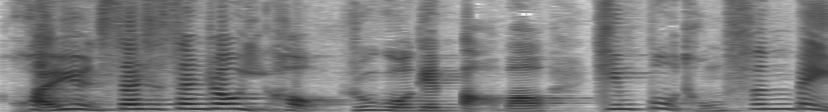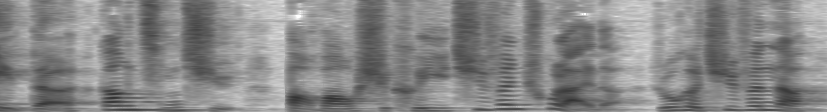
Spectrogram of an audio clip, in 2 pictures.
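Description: A woman scientist giving a public talk on infant language learning in a lively, engaging way, often putting questions to the audience. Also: on the high side, normal speed, few pauses.

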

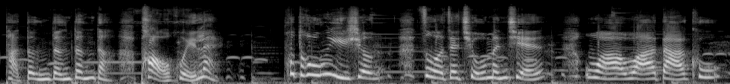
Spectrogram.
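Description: A woman reading a children's picture book aloud in a slow, expressive, sing-song way. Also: high-pitched, faint music behind. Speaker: storyteller.

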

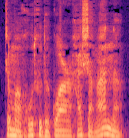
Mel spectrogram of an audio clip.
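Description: A man's voice: fairly low pitch, quick pace, slightly rough. A man voicing a cheeky brothel woman posing as an imperial concubine in a told story. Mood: sassy. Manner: sassy and cheeky.

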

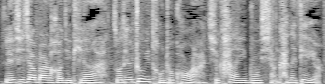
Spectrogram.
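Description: A woman's voice: medium pitch, a crowd in the background, background noise. Chatty woman hosting a comedy podcast. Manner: lively, chatty, drawn-out filler particles. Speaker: podcast host. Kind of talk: scripted comedic storytelling. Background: faint background music.

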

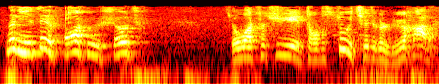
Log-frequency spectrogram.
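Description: A storyteller voicing a gruff, bossy old man who scolds and bargains, with a Northern Shaanxi accent, in traditional storytelling style. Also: medium pitch, big pitch swings, brisk, natural voice. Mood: soothing, blustering. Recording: dull lo-fi recording with loud string accompaniment.

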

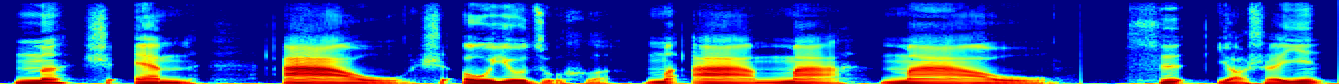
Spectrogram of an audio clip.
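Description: Slow, lively-voiced man teaching phonics. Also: lowish voice, dry recording. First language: Chinese. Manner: slow, drawn-out model pronunciations of each word. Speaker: English teacher. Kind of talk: phonics vocabulary lesson.

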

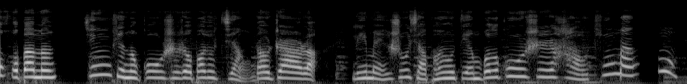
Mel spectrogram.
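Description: A woman narrating a children's picture book, gentle and expressive, talking to young listeners. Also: sits high. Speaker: children's storyteller. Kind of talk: storybook narration.

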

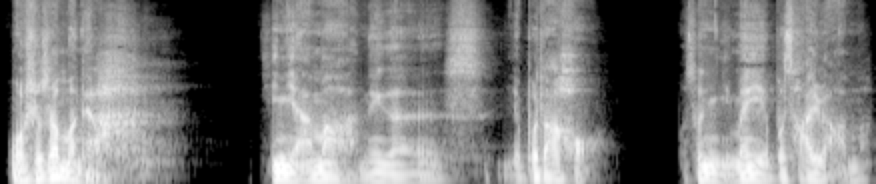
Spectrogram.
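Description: A man's voice: sits low, steady tone, a little fast, slightly rough. A young man with a Northeastern Mandarin accent telling stories in a blunt, chatty way on a livestream. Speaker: livestream storyteller. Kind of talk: casual storytelling livestream.

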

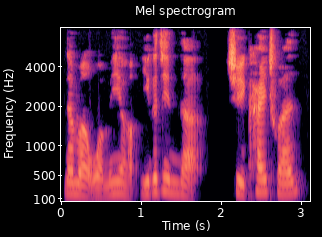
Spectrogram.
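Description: A woman teaching an English exam lesson, explaining slowly and patiently and repeating key words. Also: mid-range voice, husky, dull audio. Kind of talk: exam-prep grammar and vocabulary lesson.

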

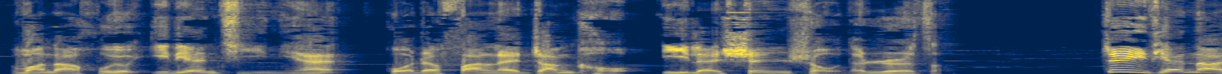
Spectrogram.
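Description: A man with a Northeastern Mandarin accent tells a folk tale in a relaxed, folksy manner, dropping asides to the listener. His speaking voice sits a bit on the high side. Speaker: storyteller.

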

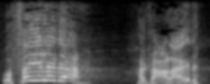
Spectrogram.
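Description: An actor playing a stingy, loud-mouthed rural cousin visiting the city, teasing and quick-witted in a Northeast Chinese accent. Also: male voice, extremely high pitch, big pitch swings, big-room sound, exaggerated voice. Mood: bantering. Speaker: comedy sketch performer. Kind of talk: comedy sketch dialogue.

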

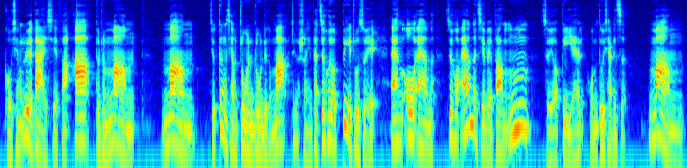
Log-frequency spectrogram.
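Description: A man teaching an English lesson, drilling pronunciation with slow, emphatic repetitions. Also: mid-range voice, expressive, pushed and bright.

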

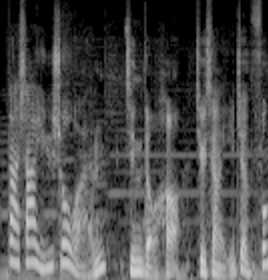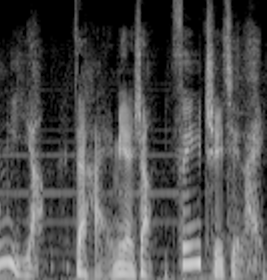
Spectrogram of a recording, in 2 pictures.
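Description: A man narrating a scripted children's story in a dramatic, expressive way. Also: medium pitch, moderate pace, soft background music.

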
